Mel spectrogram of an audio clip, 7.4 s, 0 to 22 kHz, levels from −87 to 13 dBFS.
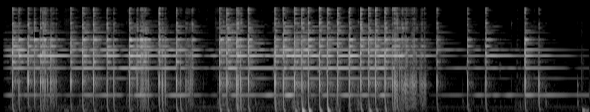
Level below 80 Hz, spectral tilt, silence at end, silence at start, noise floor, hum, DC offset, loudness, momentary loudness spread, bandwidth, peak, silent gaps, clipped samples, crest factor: -50 dBFS; 1.5 dB/octave; 0.05 s; 0.05 s; -48 dBFS; none; under 0.1%; -19 LUFS; 14 LU; 17 kHz; -2 dBFS; none; under 0.1%; 22 dB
